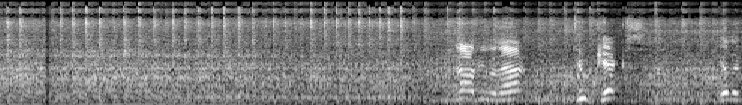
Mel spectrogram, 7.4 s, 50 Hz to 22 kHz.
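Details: KTM 200 XC-W two-stroke after carb clean; crisp, even popping at fast steady idle on choke without stumbles, engine healthy.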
